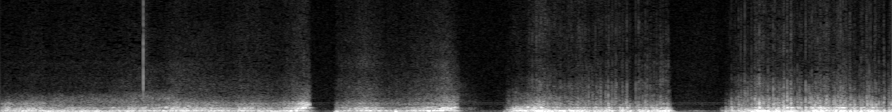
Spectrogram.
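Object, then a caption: Foam microphone windscreen. Fingertips and nails of both hands scratch a large black foam microphone windscreen. The result is a dense, muffled, low rumbling scratch with a few short silent pauses.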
